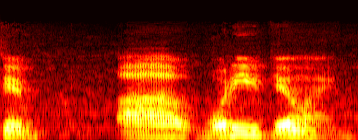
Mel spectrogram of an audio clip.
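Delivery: feigned ignorant tone, playing dumb. Acting out a planned confrontation with a neighbour revving his bike: playing dumb. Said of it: "I'm gonna go over and just play stupid".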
